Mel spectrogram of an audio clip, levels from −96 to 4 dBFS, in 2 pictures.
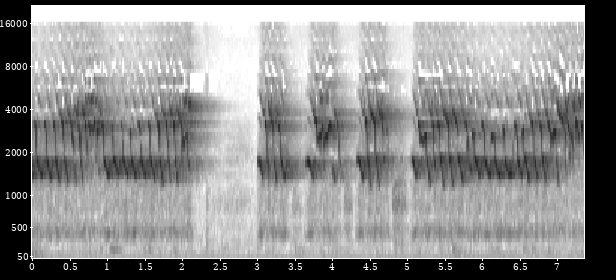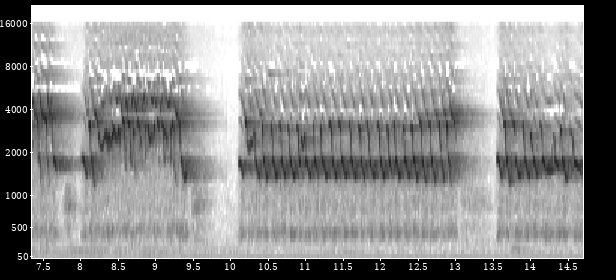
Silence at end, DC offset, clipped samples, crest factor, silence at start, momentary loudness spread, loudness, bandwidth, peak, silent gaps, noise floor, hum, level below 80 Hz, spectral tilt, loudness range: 0 s; under 0.1%; under 0.1%; 14 dB; 0 s; 7 LU; -12 LUFS; 16 kHz; 0 dBFS; none; -61 dBFS; none; -72 dBFS; 3.5 dB/octave; 3 LU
